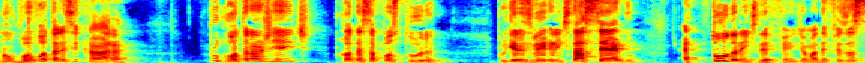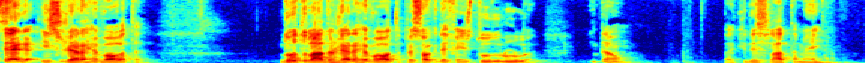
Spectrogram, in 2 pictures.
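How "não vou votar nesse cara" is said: high-pitched, loud, furious, angry outburst.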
